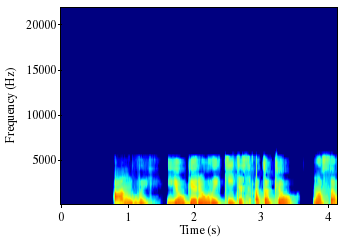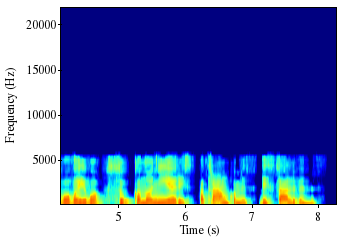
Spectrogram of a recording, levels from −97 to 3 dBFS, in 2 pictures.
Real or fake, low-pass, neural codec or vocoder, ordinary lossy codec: real; 5.4 kHz; none; AAC, 32 kbps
